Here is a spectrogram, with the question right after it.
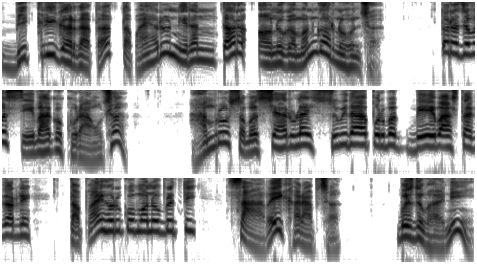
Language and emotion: Nepali, disgusted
